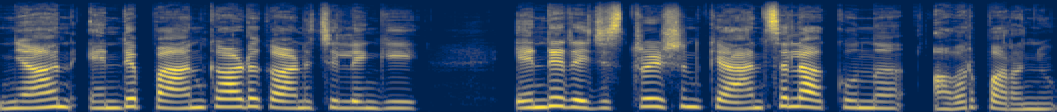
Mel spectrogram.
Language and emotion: Malayalam, fearful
